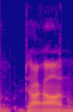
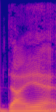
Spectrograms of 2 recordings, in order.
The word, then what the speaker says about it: Dionne: We also saw Dionne Warwick. – Dion. Yes. We got to say her name right first. We did meet a guy that was waiting backstage after the show and kept calling her Diane.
